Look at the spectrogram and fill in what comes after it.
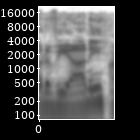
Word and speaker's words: Ottaviani: And his name, the guy who designed it is, uh, I hope I don't mispronounce this, but Guido. Sounds like a Star Wars character. um, Ottaviana? Viana, The, uh, Ottaviani? Uh, Ottaviani? I don't know. – Guido Ottaviani. I'm so sorry that I butchered that so bad.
